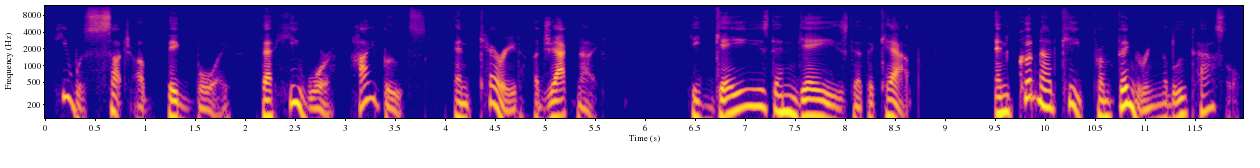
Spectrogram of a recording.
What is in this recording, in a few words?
read speech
